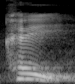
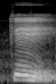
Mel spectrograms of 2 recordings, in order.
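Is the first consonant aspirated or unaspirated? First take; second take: aspirated; unaspirated. First: It starts with an aspirated k and gliding vowel. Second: It starts with an unaspirated k and plain vowel. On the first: The speaker calls it right. "সঠিক উচ্চারণ হচ্ছে খেই" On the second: The speaker calls it wrong. "এটা হচ্ছে কে"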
